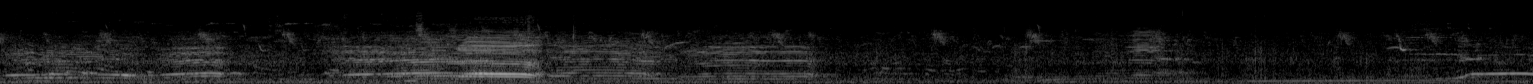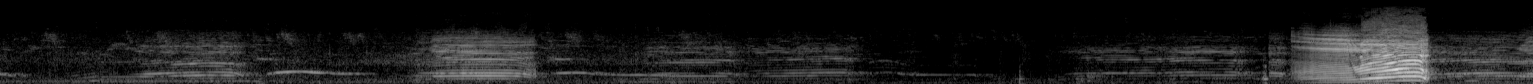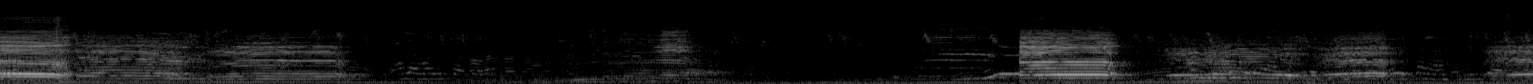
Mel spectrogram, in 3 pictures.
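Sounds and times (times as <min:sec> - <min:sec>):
cattle mooing: 0:26.9 - 0:34.1.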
